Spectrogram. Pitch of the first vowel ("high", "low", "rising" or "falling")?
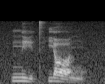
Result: falling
